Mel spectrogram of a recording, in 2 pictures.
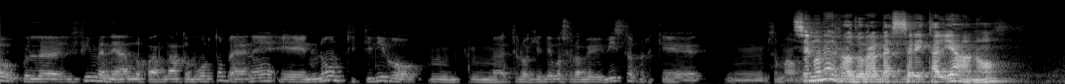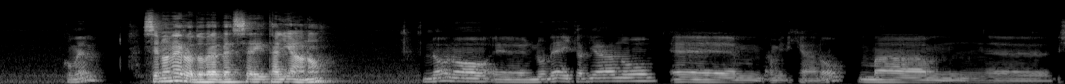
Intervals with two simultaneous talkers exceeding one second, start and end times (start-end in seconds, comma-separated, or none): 7.9-9.3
